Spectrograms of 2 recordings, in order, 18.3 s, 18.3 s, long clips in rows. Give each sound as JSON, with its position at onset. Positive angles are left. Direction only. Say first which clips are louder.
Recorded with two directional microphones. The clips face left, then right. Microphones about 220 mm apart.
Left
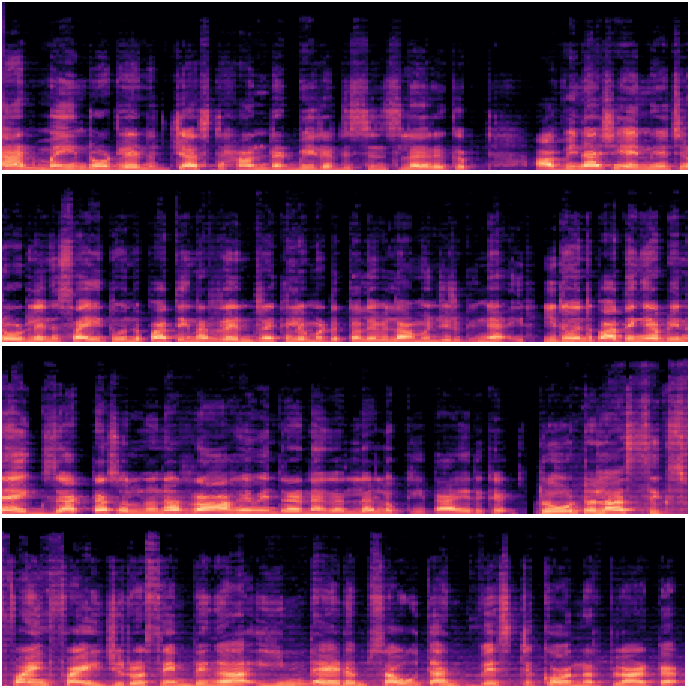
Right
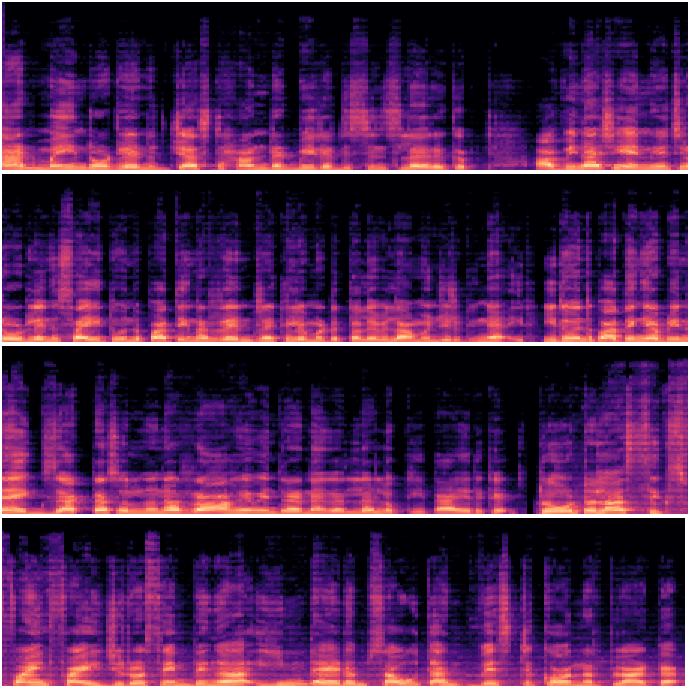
{"t": 0.0, "sound": "a woman's voice", "louder": "right 3 dB", "side_deg": -30}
